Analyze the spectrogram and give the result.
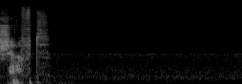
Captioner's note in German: Leises Surren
